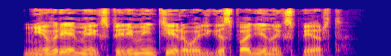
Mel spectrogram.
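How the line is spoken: Sharp remark. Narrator (Russian): резко заметил Зотов

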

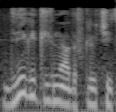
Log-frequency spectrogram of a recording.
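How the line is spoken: Plain. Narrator (Russian): сказал Стас

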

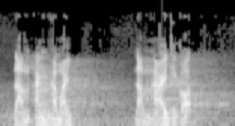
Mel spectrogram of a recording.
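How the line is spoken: Harsh old man's voice. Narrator (Vietnamese): Ông già gằn giọng

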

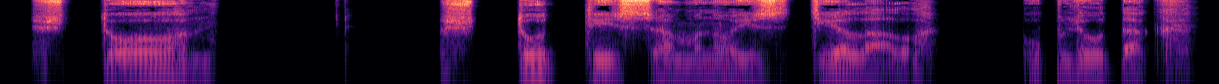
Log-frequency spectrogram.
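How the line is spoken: Hoarse, weak, broken voice. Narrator (Russian): Голос был чужим, хриплым, слабым, надломленным

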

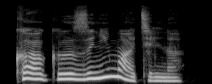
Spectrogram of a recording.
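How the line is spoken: Anxious drawl. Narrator (Russian): протянула я, чувствуя, как в груди поднимается тревога

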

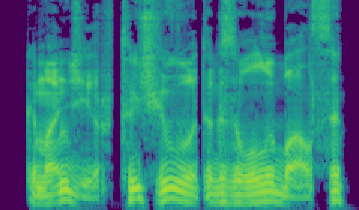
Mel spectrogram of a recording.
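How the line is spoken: Smirking snort. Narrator (Russian): хмыкнул Батуми

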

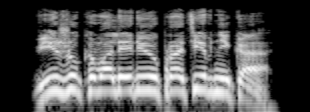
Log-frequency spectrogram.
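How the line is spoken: Shouted. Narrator (Russian): выкрикнул десятник

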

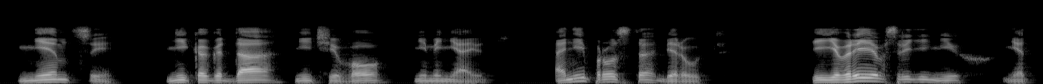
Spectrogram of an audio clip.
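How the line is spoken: Slow, deliberate. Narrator (Russian): медленно и раздельно произнес

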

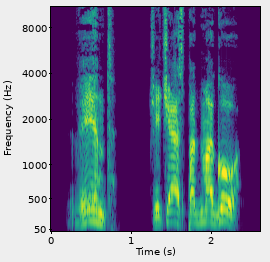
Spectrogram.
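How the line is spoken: Hoarse strained reassurance. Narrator (Russian): обнадежил его второй вор хриплым, сдавленным голосом

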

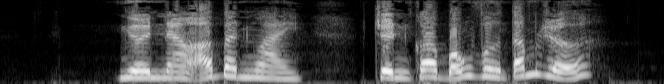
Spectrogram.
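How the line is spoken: Loud shout. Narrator (Vietnamese): lập tức hét lớn một tiếng

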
